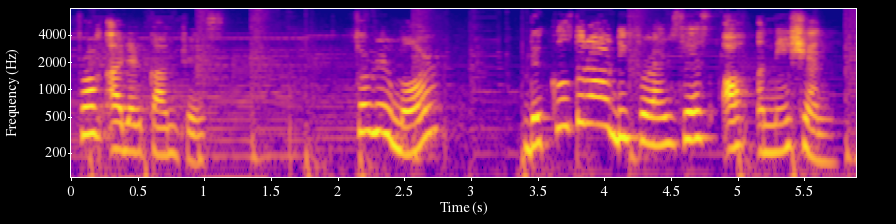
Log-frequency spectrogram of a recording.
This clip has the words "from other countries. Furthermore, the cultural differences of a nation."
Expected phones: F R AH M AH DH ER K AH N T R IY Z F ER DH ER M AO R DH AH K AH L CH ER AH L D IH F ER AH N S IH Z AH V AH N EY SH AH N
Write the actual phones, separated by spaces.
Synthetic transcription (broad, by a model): F R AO M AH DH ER K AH N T R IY S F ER ER M AO R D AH K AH L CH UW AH L D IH F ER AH N S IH S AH F AH N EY SH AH N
